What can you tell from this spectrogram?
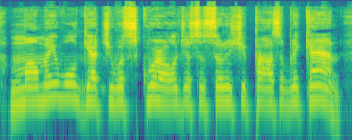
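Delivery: high soothing mother voice; calm a spoiled child. A narrator's reading. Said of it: "Missus Salt said soothingly".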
